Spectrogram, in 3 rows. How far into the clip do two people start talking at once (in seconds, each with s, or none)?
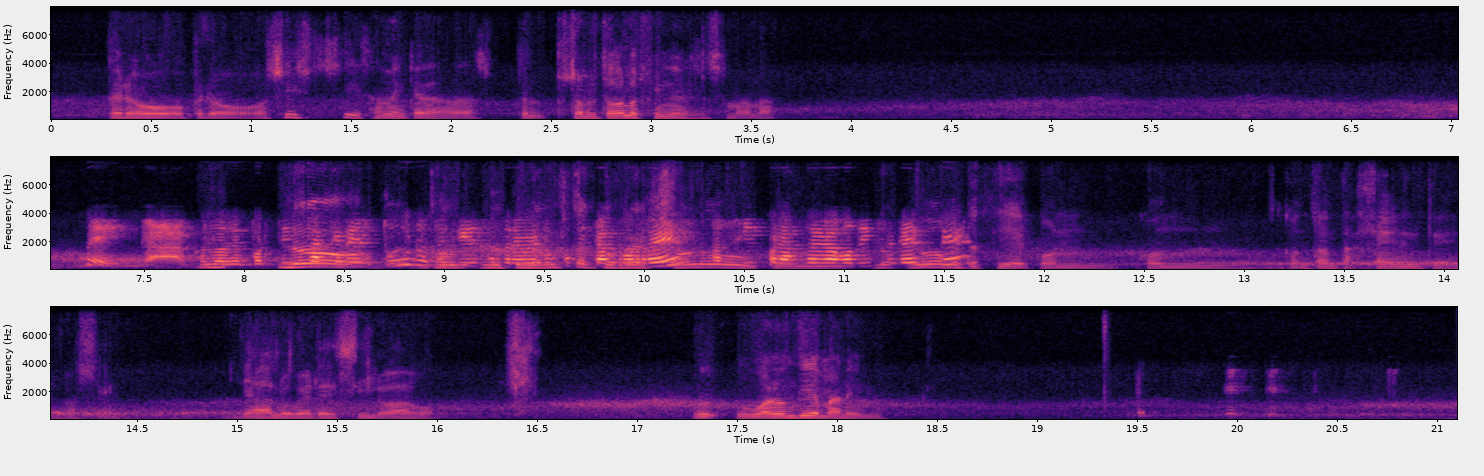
7.8 s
